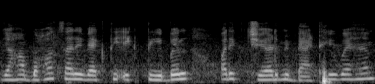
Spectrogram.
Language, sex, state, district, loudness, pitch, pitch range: Hindi, female, Delhi, New Delhi, -24 LUFS, 225 Hz, 210-245 Hz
